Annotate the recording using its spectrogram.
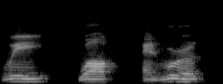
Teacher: We can also describe the w sound found at the beginning of way, walk, and word as bilabial.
